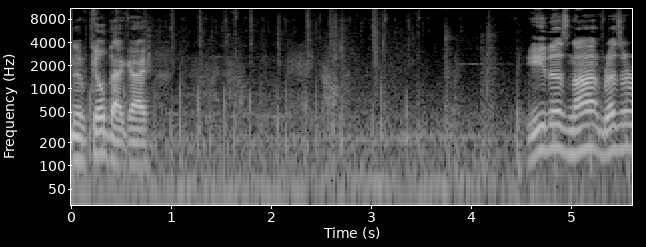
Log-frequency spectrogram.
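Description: Footsteps tread on a hard floor at a steady walking pace.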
